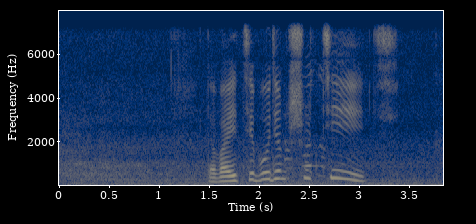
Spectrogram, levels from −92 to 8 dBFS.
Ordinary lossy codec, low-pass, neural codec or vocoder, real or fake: none; 7.2 kHz; none; real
